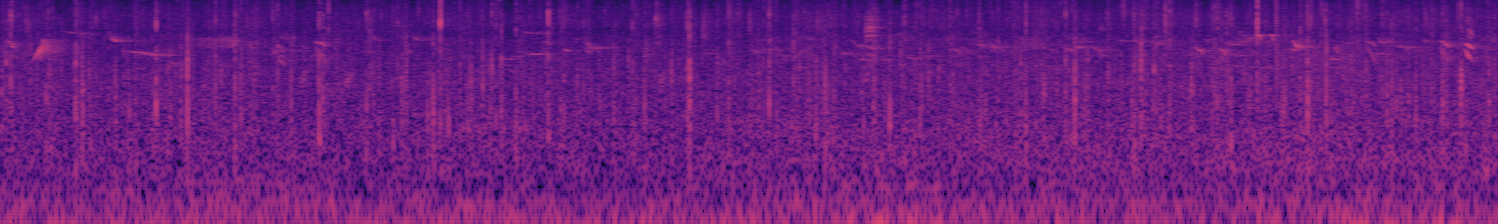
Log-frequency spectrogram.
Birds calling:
Apapane (Himatione sanguinea), Hawaii Amakihi (Chlorodrepanis virens)

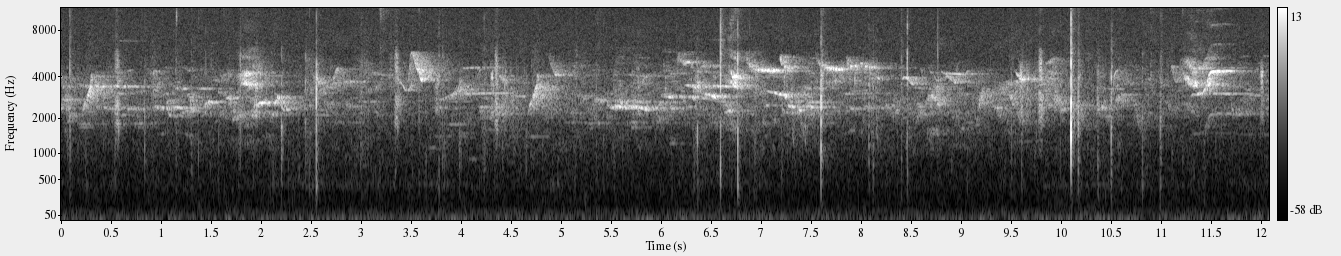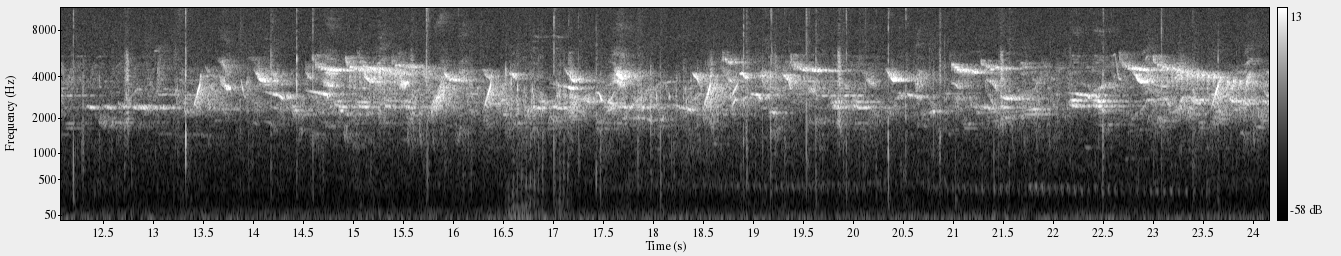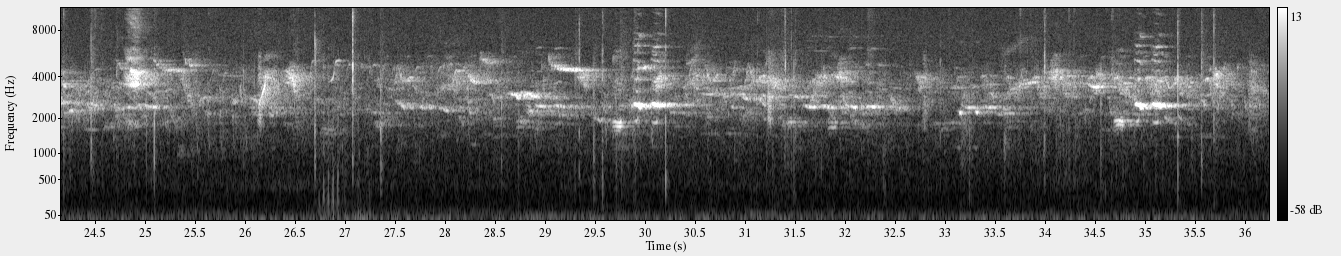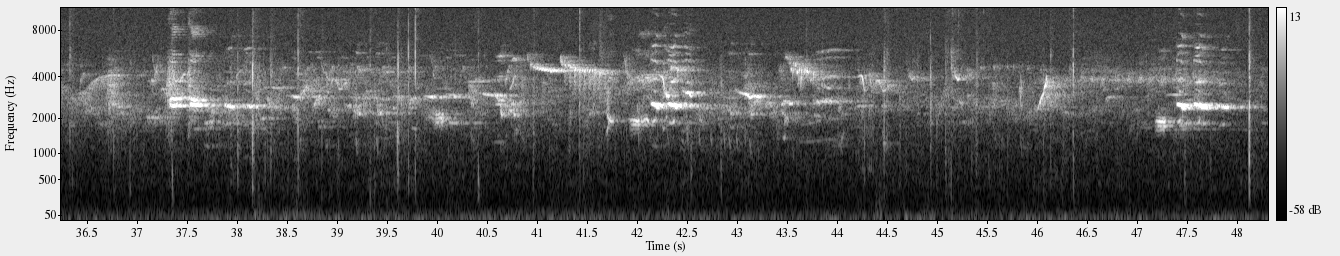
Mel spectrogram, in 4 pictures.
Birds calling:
Red-billed Leiothrix (Leiothrix lutea), Iiwi (Drepanis coccinea), Apapane (Himatione sanguinea)

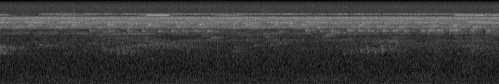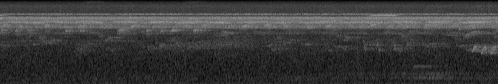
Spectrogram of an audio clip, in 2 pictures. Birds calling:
Solitary Black Cacique (Cacicus solitarius), Screaming Piha (Lipaugus vociferans), Buff-throated Saltator (Saltator maximus), Plumbeous Antbird (Myrmelastes hyperythrus)

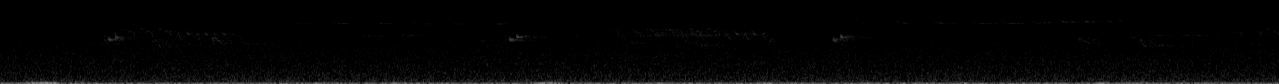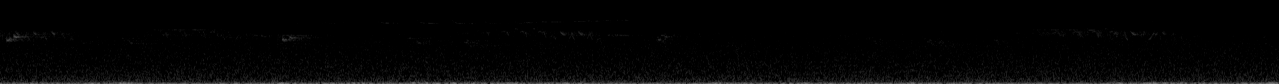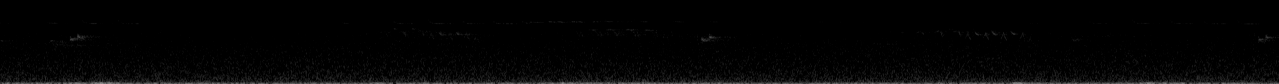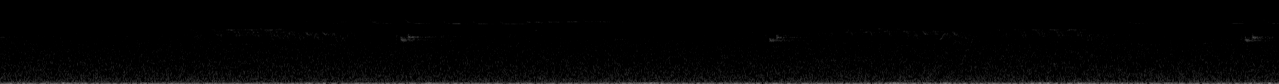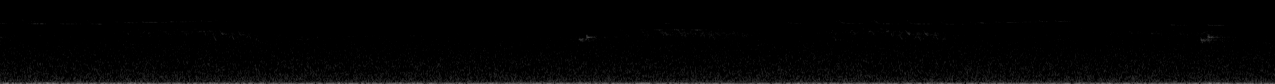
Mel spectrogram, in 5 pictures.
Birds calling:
American Robin (Turdus migratorius), Western Tanager (Piranga ludoviciana), Yellow-rumped Warbler (Setophaga coronata), Golden-crowned Kinglet (Regulus satrapa), Red-breasted Nuthatch (Sitta canadensis)

